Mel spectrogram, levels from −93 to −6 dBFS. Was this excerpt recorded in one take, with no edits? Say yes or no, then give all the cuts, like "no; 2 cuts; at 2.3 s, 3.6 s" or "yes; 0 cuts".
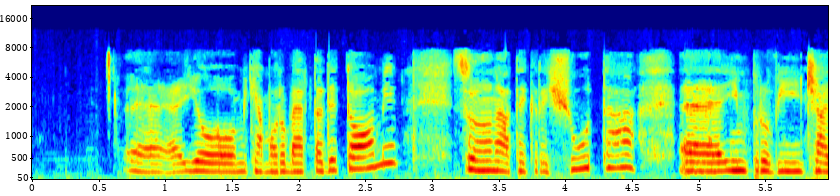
yes; 0 cuts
